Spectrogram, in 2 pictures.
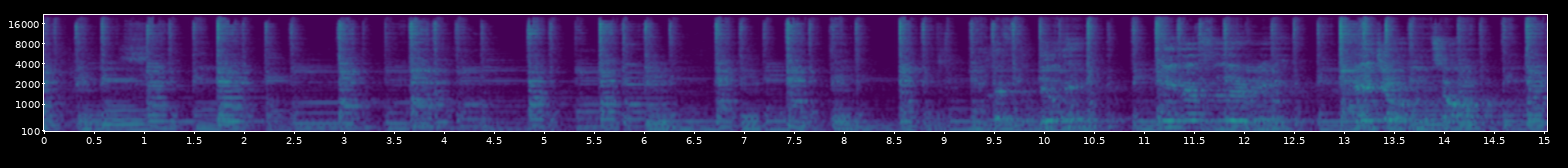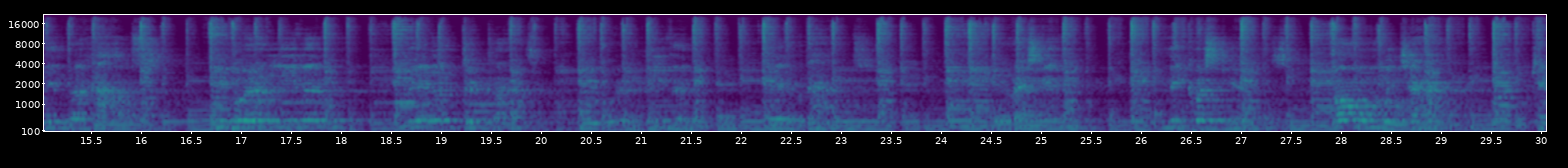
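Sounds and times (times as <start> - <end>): strummed guitar chords: 0.0 - 30.0.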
